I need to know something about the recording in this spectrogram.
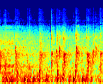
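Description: Fast rhythmic hand-clapping by a seated didong troupe, several sharp claps a second, filling a break in the singing.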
